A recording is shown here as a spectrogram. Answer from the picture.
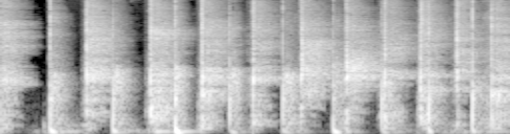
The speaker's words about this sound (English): Yes, I was clapping. Those were my hands that were making those sounds.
